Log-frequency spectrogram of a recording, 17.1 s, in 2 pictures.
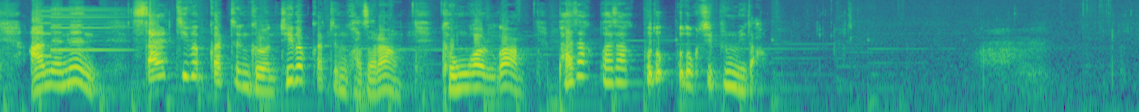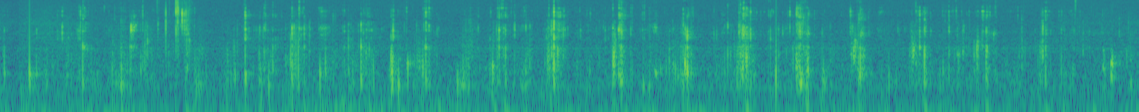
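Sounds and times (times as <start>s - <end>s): crisp chewing crunches: 8.1s - 17.0s.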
